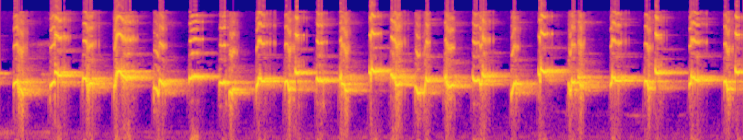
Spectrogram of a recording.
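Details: Steady song of a sooty-headed bulbul, kept as a lure: continuous rapid series of short, slurred whistles with sharp attacks, roughly three per second, each note dipping or rising slightly, clean with no background.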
